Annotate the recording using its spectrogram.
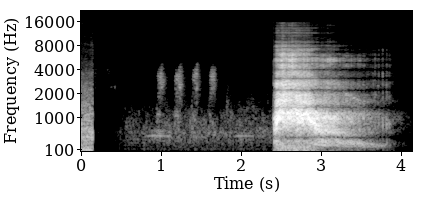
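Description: Sound effect over the end of the video: four faint quick chirps, then about two and a half seconds in a loud cry with many overtones that fades away over about a second and a half.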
